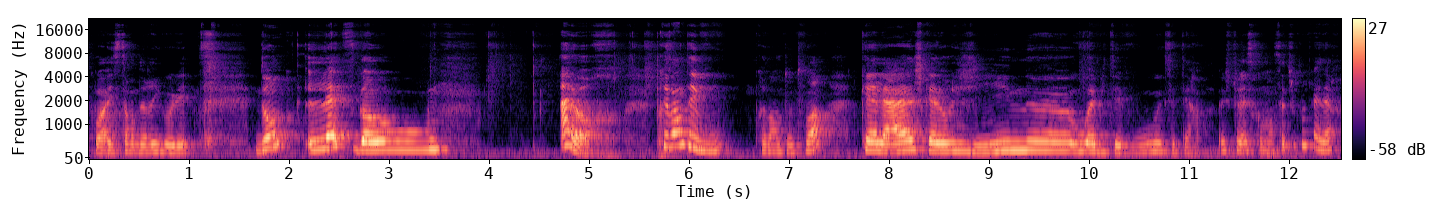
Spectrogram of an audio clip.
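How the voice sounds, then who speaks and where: A woman, chatting casually and playfully as she hosts a couple's Q&A vlog. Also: on the high side. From Marseille, France. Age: 20s. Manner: chatty, giggly, teasing. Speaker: vlog host, half of a couple channel. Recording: echoey room.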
